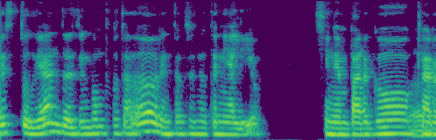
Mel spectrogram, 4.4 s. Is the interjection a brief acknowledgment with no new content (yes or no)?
yes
